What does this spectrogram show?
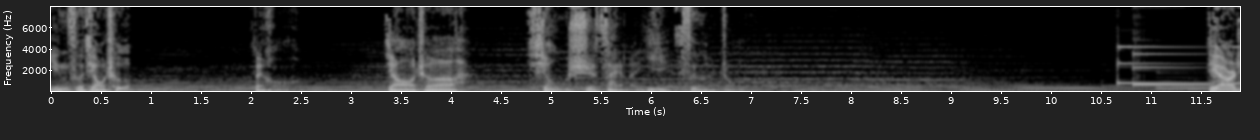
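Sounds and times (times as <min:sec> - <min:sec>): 
speech: 0:00.0 - 0:01.0, 0:02.0 - 0:02.5, 0:03.4 - 0:04.2, 0:04.8 - 0:06.9, 0:11.6 - 0:11.8
doorbell ringing urgently: 0:10.7 - 0:11.8.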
